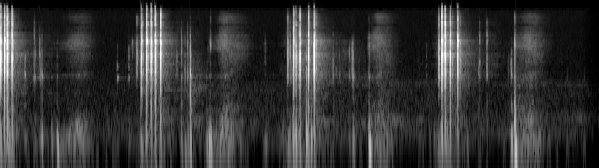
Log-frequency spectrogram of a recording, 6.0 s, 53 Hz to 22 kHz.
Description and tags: Ratchet - Vlc - Tighten 4
VLC ratchet tightened four times.
nut, 80bpm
